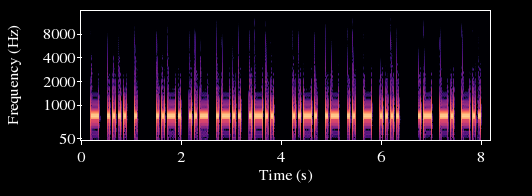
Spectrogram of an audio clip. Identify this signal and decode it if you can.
Morse code, heard as a keyed tone, about 21 wpm, 700 Hz. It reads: THE FULL FAITH AND
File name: practice / 22wpm / Sets of 8 Words - 22wpm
